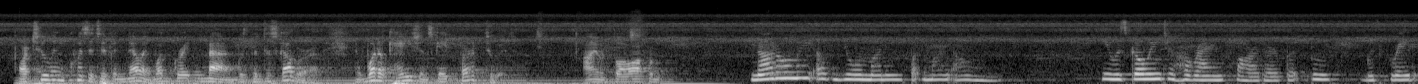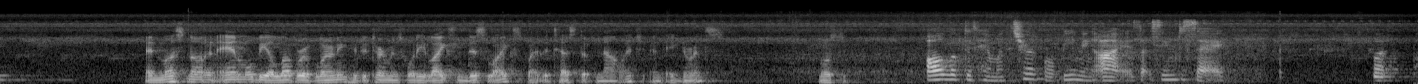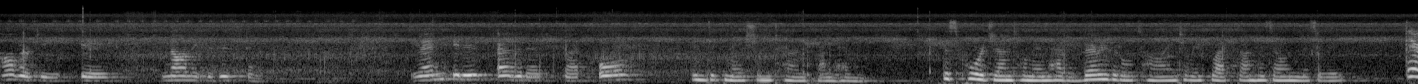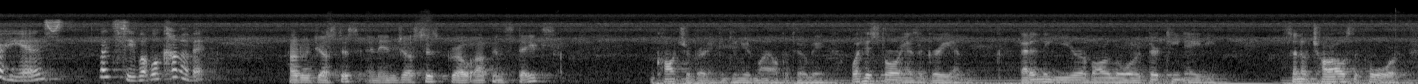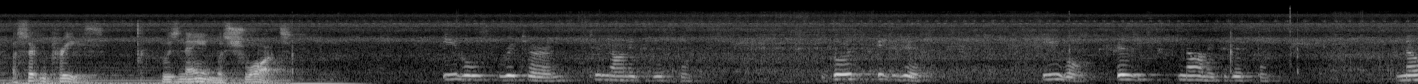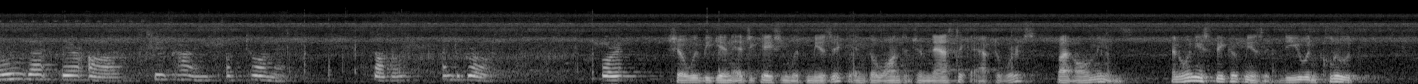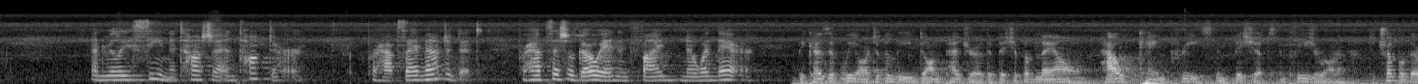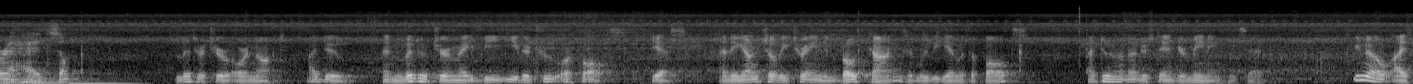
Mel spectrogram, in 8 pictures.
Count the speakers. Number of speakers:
5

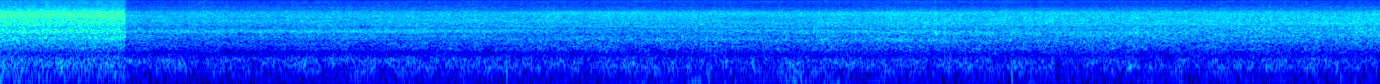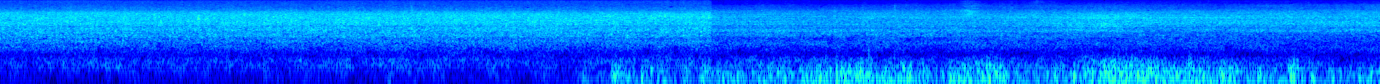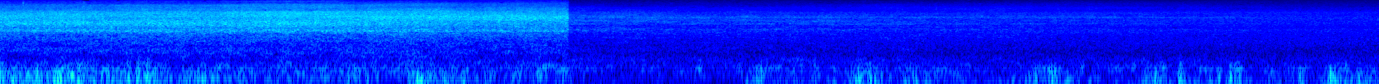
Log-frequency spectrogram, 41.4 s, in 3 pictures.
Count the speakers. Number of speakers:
0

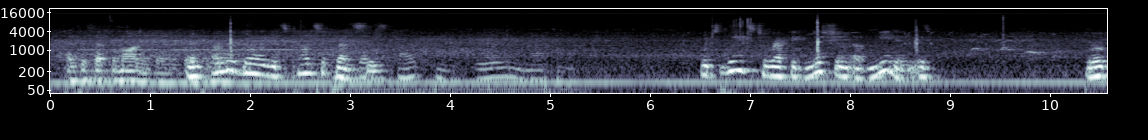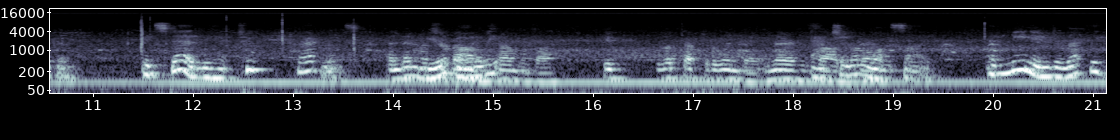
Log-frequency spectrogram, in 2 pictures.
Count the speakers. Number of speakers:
3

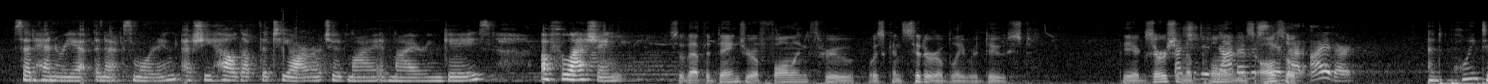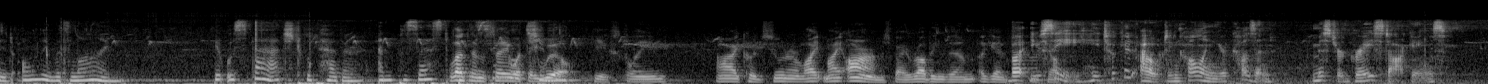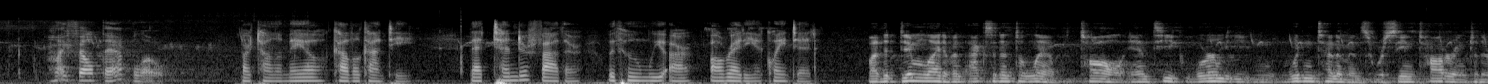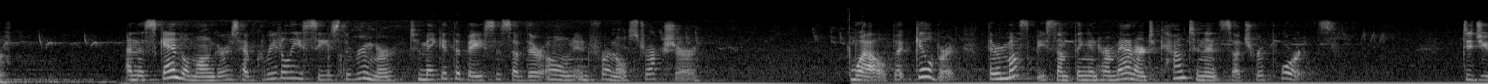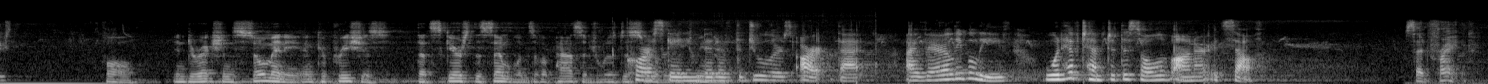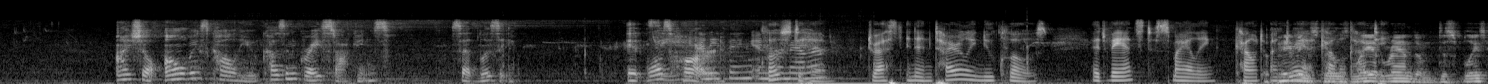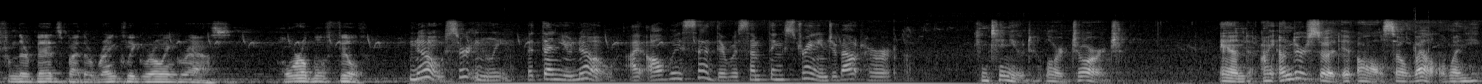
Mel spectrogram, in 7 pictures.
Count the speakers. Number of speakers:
9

